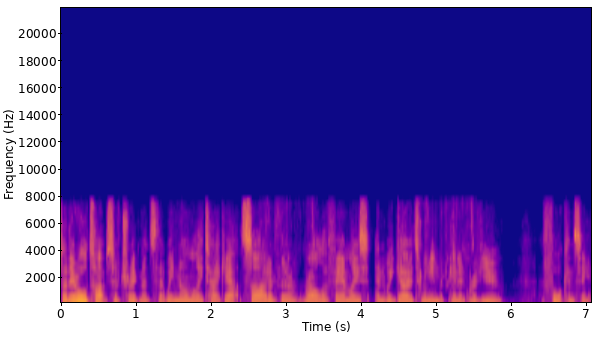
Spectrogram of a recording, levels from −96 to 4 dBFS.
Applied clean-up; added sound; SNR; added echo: neural separator model SepFormer DNS4.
